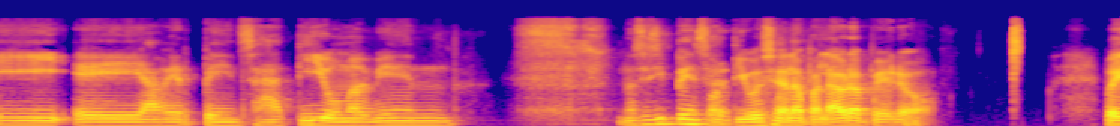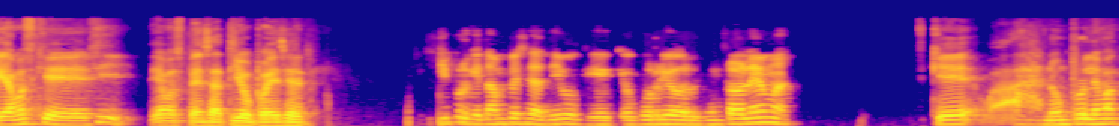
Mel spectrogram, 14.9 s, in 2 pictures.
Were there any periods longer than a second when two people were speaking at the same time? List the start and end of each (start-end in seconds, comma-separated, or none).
none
